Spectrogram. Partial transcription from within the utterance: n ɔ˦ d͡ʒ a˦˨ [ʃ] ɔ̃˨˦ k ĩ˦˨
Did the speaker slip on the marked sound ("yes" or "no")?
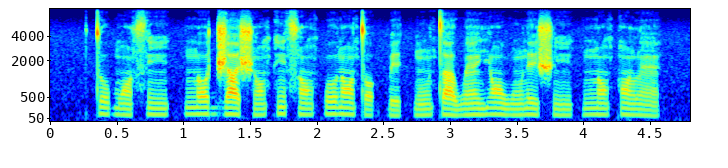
no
